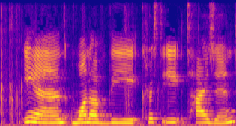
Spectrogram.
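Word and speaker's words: Teigen: The Parisian Lights Shimmering Skin Perfector, and one of the Chrissy Tiegen, she corrected everyone, that's how you say her name, it's not Tiegen, and her Endless Summer Glow Gloss.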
